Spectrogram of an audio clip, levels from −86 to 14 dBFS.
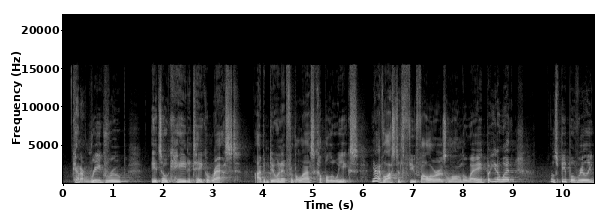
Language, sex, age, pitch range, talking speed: English, male, 30-49, 115-160 Hz, 200 wpm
